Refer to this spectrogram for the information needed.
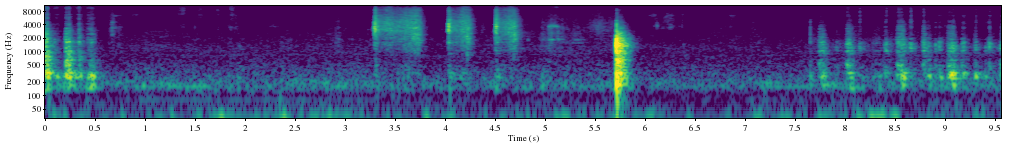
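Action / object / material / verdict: scrape / black-coated scratch-art paper board scratched with a wooden stylus / coated paper / none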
